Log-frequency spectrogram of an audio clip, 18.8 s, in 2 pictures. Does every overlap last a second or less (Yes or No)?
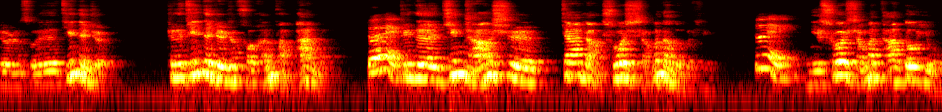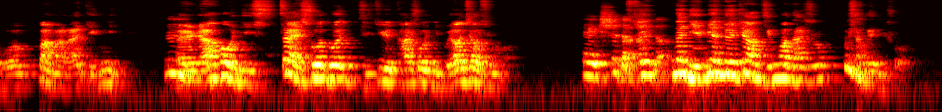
Yes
